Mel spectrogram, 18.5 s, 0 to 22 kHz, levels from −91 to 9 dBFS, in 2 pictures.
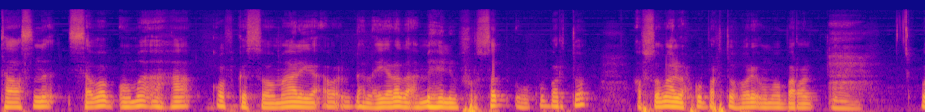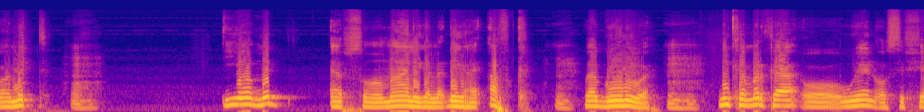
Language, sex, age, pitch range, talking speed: Finnish, male, 50-69, 120-155 Hz, 55 wpm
